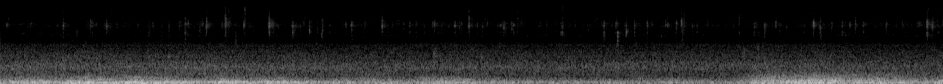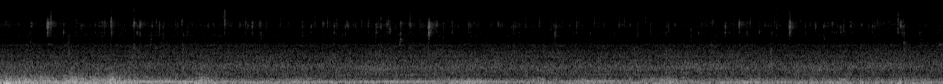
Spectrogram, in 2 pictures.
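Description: Thunderstorm with steady rain falling and low rolling thunder, the rumble swelling near the start and again midway before easing, with no talk.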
